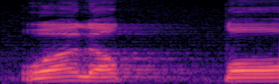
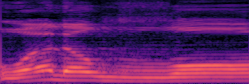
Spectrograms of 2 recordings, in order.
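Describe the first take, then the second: First: The emphatic letter is said as a plain t. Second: The emphatic letter is said as a heavy dh. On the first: "Ada orang sebut dad dengan ta" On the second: "seperti huruf dha"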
